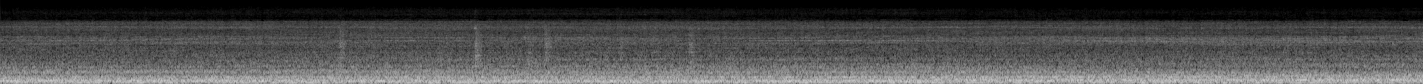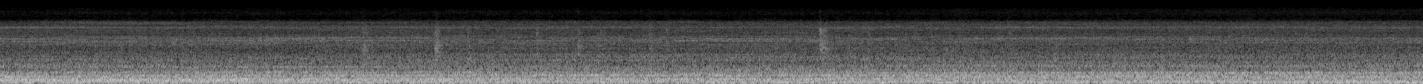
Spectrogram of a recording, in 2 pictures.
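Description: Steady cabin noise inside a Boeing 737-800: a low rumble and engine hum with several steady tones and a faint high whine, unchanging throughout, with a few faint ticks.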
